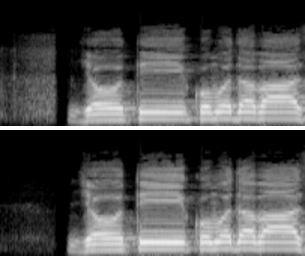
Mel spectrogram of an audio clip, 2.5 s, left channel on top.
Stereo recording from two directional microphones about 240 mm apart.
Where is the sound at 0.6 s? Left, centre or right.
Right.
